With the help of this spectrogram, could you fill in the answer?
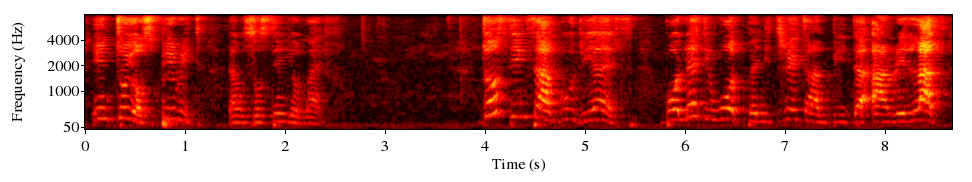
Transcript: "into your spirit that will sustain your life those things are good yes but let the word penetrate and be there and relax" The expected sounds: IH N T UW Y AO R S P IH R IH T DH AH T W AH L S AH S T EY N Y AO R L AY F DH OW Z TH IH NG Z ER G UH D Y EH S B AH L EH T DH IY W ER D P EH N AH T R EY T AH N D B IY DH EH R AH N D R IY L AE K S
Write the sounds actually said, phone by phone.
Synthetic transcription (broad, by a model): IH N T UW Y AO S P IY R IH T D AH T W AH L S AH S T EY N Y AO L AY F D OW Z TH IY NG S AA G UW D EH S B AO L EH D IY W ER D P EH N AH T R EY T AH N B IY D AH N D R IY L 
